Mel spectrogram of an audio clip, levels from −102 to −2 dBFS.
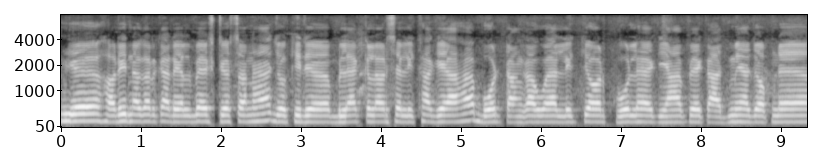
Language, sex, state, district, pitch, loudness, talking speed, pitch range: Hindi, male, Bihar, West Champaran, 170 Hz, -13 LUFS, 200 wpm, 165-175 Hz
